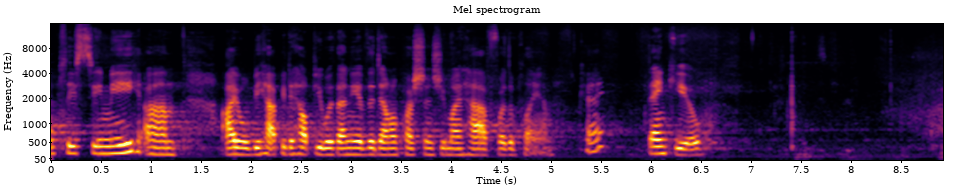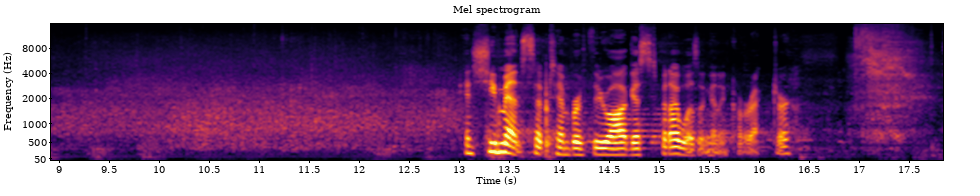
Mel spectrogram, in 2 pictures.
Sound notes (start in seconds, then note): 8.5 audience applauds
